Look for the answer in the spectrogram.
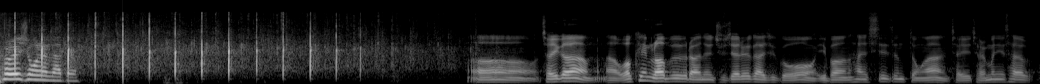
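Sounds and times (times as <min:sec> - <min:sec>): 
speech: 0:00.0 - 0:00.9, 0:04.7 - 0:10.3
rhythmic crisp claps: 0:00.0 - 0:05.0.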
